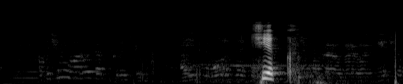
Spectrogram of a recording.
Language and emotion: Russian, neutral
